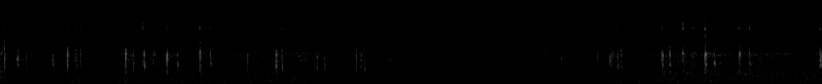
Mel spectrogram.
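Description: Faint computer keyboard typing as a password is entered: a run of keystrokes, a pause of about two seconds, then a second run as it is typed again to confirm.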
